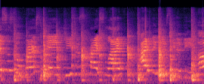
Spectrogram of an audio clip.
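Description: Sticks beating a drum rhythm on a plastic bucket, the strikes coming every few tenths of a second, with voices vocalizing over them.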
